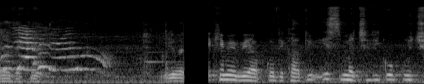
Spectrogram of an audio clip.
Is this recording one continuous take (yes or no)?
no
